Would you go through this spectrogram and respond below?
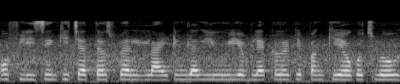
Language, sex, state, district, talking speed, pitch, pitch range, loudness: Hindi, female, Bihar, Purnia, 165 wpm, 225 Hz, 220-225 Hz, -16 LUFS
